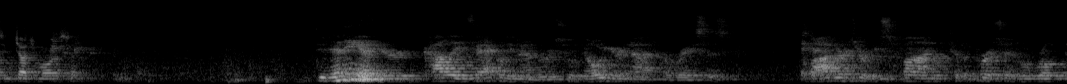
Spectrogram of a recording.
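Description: A man speaks calmly into a microphone in a room with slight echo.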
